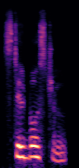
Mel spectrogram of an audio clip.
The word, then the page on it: stilboestrol: Indian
